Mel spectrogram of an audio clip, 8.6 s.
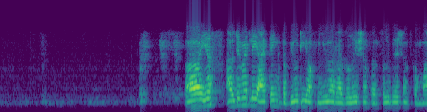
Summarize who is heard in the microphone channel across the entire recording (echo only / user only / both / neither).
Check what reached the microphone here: user only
